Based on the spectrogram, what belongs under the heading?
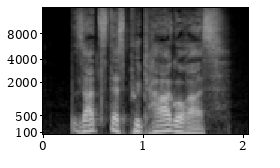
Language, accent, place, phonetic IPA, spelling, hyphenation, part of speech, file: German, Germany, Berlin, [ˈzat͡s dɛs pyˈtaːɡoʁas], Satz des Pythagoras, Satz des Py‧tha‧go‧ras, noun, De-Satz des Pythagoras.ogg
- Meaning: Pythagorean theorem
